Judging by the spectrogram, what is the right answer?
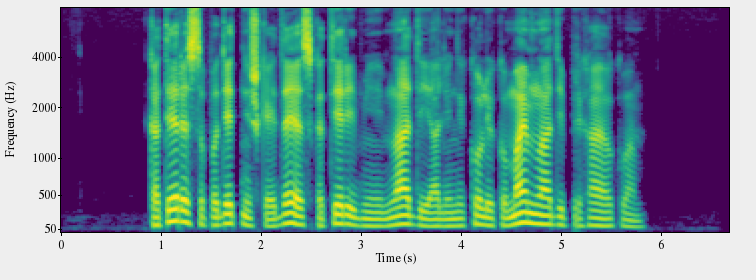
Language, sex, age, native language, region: Slovenian, male, 18-29, Slovenian, Savinja region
